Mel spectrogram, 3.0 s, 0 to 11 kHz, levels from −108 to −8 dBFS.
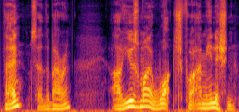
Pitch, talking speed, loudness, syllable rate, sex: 125 Hz, 200 wpm, -19 LUFS, 6.5 syllables/s, male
